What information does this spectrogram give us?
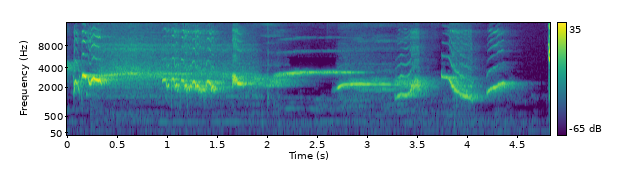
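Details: Orange-headed thrush, a caged bird, delivering a continuous ngecip ngecis teler warble: trilled and slurred whistles flowing into drawn-out tones, then dipping and rising swoops toward the end.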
